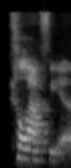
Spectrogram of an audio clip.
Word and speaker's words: Califia: So it's actually pronounced Califia, like California.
